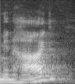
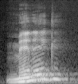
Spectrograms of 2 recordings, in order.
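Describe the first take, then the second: First: The stress is on the last syllable. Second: The stress is on the first syllable.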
